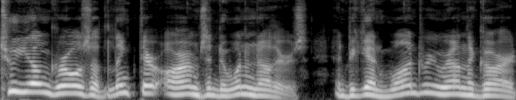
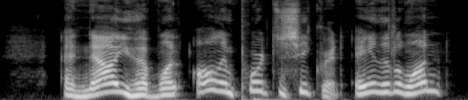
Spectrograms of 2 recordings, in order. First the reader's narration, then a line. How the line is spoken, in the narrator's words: said Marguerite, merrily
